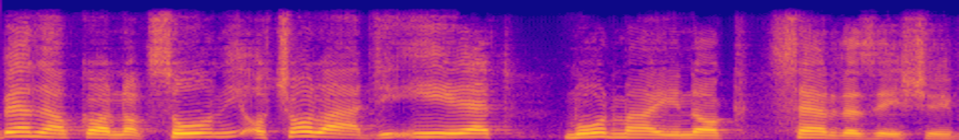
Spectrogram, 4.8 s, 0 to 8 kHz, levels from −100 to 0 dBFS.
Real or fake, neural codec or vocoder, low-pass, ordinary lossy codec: fake; codec, 16 kHz, 0.5 kbps, X-Codec, WavLM features, trained on Multilingual LibriSpeech; 7.2 kHz; none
